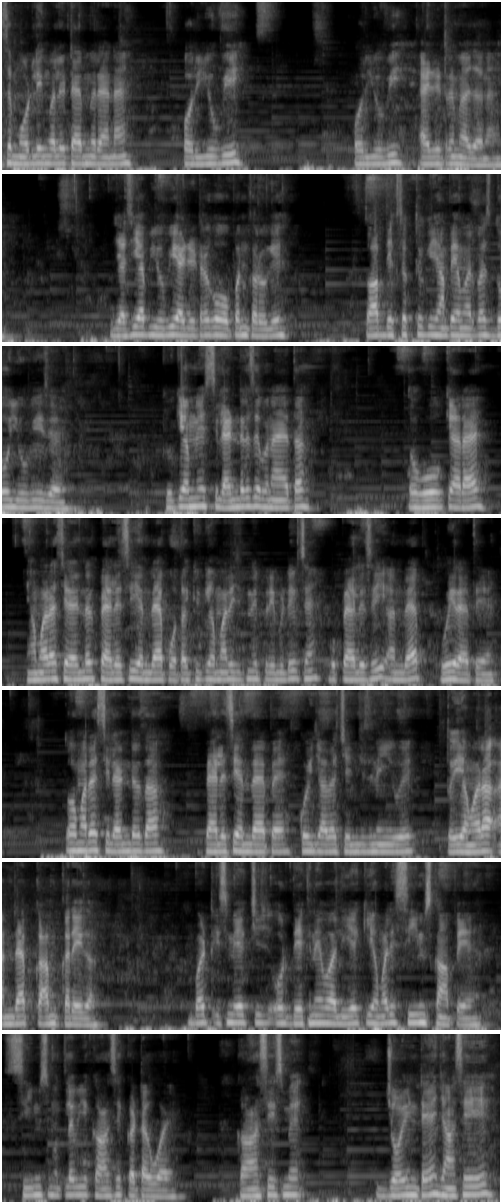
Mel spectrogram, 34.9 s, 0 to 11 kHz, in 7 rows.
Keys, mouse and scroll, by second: 0.6 click, 2.1 click, 4.2 click, 5.7 alt+right click, 6.0 alt+right click, 6.5 alt+middle click, 7.5 click, 7.7 click, 8.5-9.0 alt+right drag, 9.4 click, 11.8-12.4 drag, 13.3 click, 14.5 alt+middle click, 15.1 alt+click, 15.4 alt+right click, 15.7 alt+middle click, 16.2 alt+right click, 16.6 alt+right click, 20.0 alt+middle click, 23.8 alt+right click, 24.2 alt+right click, 24.3 alt+middle click, 26.7 alt+middle click, 27.1 alt+right click, 27.5 alt+right click, 27.8 alt+middle click, 29.2-30.4 alt+drag, 30.8 alt+middle click, 31.5 alt+middle drag, 34.3 alt+middle click.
